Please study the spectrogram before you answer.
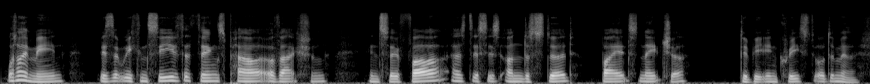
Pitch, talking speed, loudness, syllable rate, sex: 140 Hz, 185 wpm, -20 LUFS, 5.7 syllables/s, male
